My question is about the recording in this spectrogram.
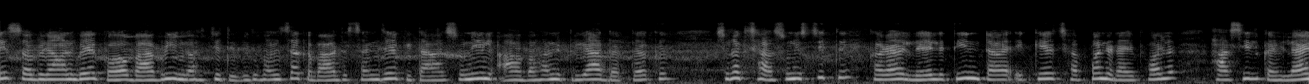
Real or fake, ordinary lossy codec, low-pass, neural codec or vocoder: fake; none; none; codec, 16 kHz, 4 kbps, FreqCodec, smaller model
